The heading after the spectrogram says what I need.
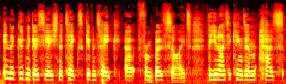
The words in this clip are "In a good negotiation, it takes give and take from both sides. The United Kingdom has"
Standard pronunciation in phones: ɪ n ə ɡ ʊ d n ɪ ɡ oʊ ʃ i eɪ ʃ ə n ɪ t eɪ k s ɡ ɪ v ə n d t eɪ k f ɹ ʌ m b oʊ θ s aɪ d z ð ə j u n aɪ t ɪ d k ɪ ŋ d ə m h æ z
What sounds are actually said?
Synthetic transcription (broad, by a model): ɪ n ə ɡ ʊ d n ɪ ɡ oʊ s i eɪ ʃ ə n ɪ t eɪ k s ɡ ɪ v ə n t eɪ k f ɹ ʌ m b oʊ θ s aɪ d z ð ə j u n aɪ t ɪ d k ɪ ŋ d ə m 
